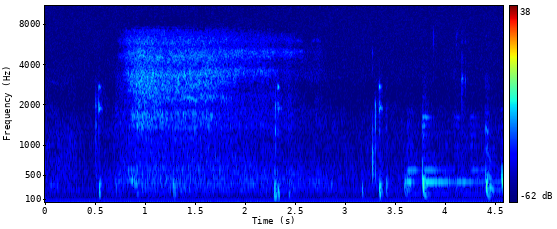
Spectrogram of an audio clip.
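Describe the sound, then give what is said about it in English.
A long, airy inhale drawn in slowly for about two seconds, fairly soft, with a few small mouth clicks before and after and no talking; a breath taken during a guided breathing exercise. “Breathing in.”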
